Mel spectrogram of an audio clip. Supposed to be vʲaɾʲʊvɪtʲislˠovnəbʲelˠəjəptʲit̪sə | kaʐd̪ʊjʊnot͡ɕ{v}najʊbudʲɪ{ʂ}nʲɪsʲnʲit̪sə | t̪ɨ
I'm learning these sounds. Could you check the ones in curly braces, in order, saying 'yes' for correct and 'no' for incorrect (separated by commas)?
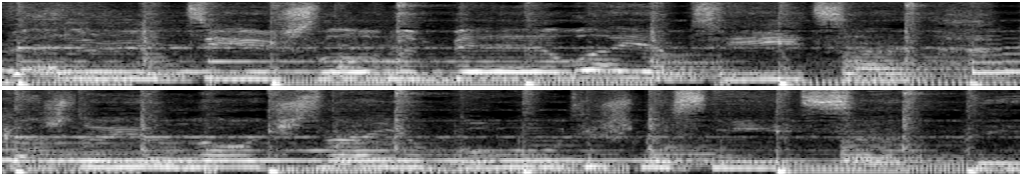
no, yes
